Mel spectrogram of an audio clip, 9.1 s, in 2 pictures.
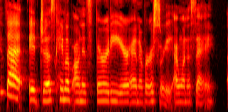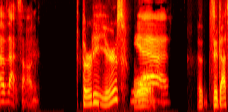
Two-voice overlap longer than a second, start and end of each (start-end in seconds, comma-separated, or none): none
